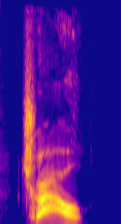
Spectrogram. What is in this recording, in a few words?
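"trowel", British English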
